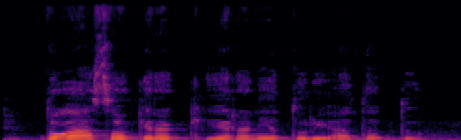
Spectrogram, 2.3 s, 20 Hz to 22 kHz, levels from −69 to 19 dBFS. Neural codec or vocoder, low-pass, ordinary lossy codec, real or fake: vocoder, 44.1 kHz, 128 mel bands every 256 samples, BigVGAN v2; none; none; fake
